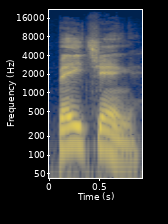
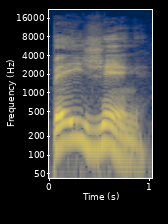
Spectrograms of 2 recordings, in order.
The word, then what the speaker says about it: 北京: なので、英語でこれを発音するんだったらベイチェンと言った方が元の中国語の発音には近いんですよね。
